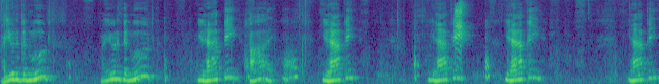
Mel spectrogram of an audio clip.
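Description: Man cooing in high-pitched baby talk. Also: lively intonation, slow, long pauses. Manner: repeats short questions to a baby. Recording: noisy phone video with clicks.

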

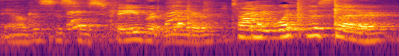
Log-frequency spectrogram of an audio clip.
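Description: A mother with a lowish, expressive voice speaks briskly as she coaxes her toddler through letters, encouraging and sing-song. The clip is a home video from a camcorder's built-in microphone, recorded indoors in an echoey room with faint hiss.

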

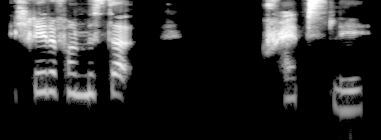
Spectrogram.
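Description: A woman's voice: sits high, big pitch swings, slow pace, pushed and bright, no room sound, studio quality, pitched above the performer's own voice, full character voice. A woman reading the lines of an agitated, secretive young boy from a novel, snapping and then muttering. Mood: snappish.

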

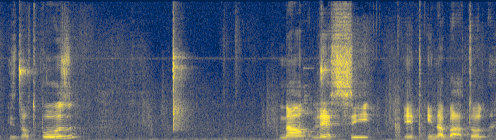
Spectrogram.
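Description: An Italian man speaking English with an Italian accent makes a casual screen-recorded game tutorial. He is hesitant and self-deprecating, talking in a stop-start way full of fillers and restarts. His voice sits on the high side, with a little hiss or hum in the recording.

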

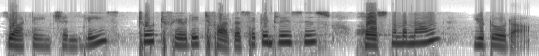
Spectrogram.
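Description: Woman announcing over loudspeakers. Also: medium pitch, expressive, normal speed. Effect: heard through loudspeakers. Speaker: racecourse public address announcer. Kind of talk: formal public announcement. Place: outdoor racecourse. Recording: echoing, muffled public address audio.

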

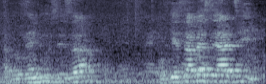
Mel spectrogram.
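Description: A man preaching a sermon. He reads Bible verses aloud, then explains them in halting, repetitive phrases. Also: high-pitched, crowd noise. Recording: very echoey, distant mic, faint background hum.

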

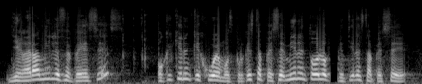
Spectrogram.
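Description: Streaming from an internet café booth, a man with a Peruvian Spanish accent chats casually with viewers at a racing pace. He's excitable, swears freely, and lurches between loud outbursts and low muttering.

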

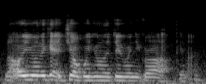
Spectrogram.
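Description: A faint hiss or hum accompanies a twenty-something man racing through his solo podcast in a small bedroom, his desk mic off to the side. His high-pitched, gravelly voice has a dark tone and fairly even intonation, and his chatty, meandering talk is packed with fillers.

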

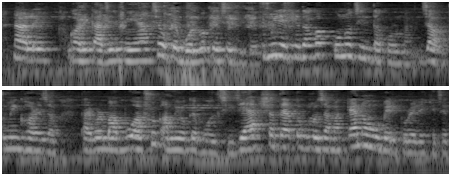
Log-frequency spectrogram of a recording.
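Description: A woman playing a kind, fussy mother-in-law who coaxes her new daughter-in-law along in a comedy sketch, talking fast. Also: a little high, darkish tone, close to an everyday voice. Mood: coaxing. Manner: fussy, coaxing, talks fast. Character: doting kind mother-in-law, middle-aged, fussing over her son's wife. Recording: echoey room with faint noise.

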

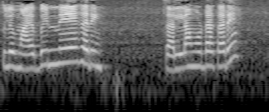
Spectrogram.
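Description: A woman's voice: very high-pitched, brisk, slight background noise. A woman voicing a fierce middle-aged village auntie who scolds hotly, speaking with a Varhadi Marathi accent. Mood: scolding. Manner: scolding, fiery, righteous.

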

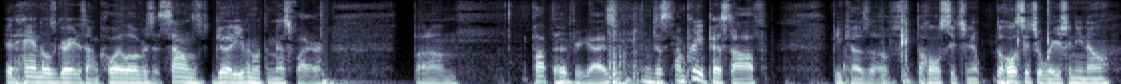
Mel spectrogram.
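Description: A man's voice: lowish voice, moderate pace, slight background noise. A young man telling a casual story-time vlog outdoors in the cold, out of breath, rambling with lots of fillers. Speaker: car vlogger.

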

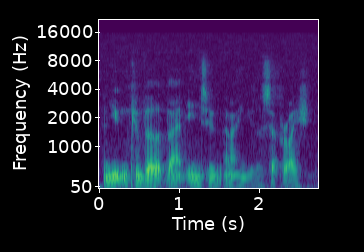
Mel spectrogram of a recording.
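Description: A man's voice: low-pitched, steady tone, quick pace, vocal fry, darkish tone, slightly rough, rough recording. An older man giving an informal lecture to an astronomy club, with dry, wry humour and chatty asides. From England.

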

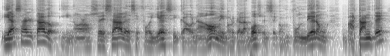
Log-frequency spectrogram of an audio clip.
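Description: A man's voice: on the low side, lively intonation, moderate pace, vocal fry, a bit bright, slightly rough. A man giving chatty, opinionated commentary on a reality show. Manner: chatty, opinionated, frequent restarts. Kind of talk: casual commentary vlog.

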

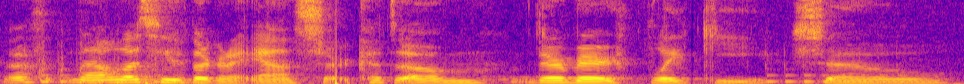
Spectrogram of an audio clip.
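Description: A woman's voice: fairly low pitch, steady tone, unhurried, darkish tone, slight background noise. A teenage girl in a casual vlog, rambling nervously with lots of fillers and a slight lisp from her retainer, talking into a laptop mic at home. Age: teens. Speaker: vlogger. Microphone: laptop built-in mic.

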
